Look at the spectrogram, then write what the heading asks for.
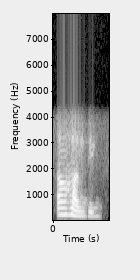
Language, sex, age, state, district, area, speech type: Punjabi, female, 18-30, Punjab, Muktsar, rural, conversation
